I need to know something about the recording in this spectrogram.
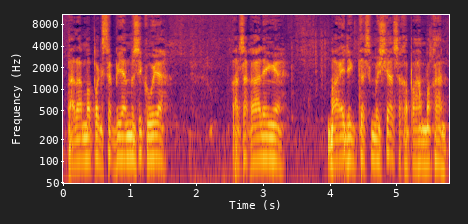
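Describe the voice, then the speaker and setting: An actor playing a concerned, hesitant husband with a measured delivery in a Tagalog radio drama. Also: male voice, lowish voice, flat delivery, pushed and bright, a little hiss or hum. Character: concerned, hesitant husband reluctantly revealing a secret.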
